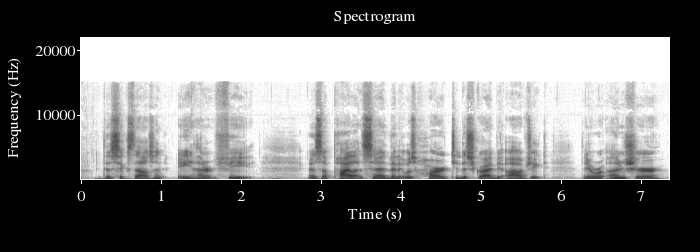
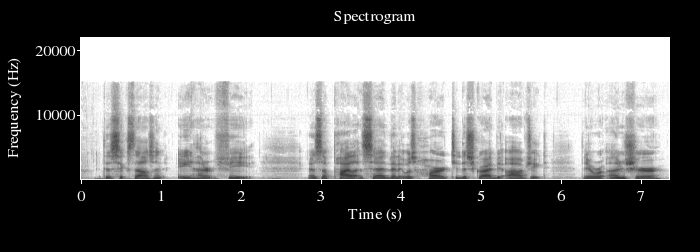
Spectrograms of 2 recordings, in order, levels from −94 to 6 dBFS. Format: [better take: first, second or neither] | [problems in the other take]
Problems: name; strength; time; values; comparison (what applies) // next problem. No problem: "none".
neither | none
